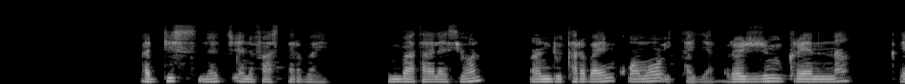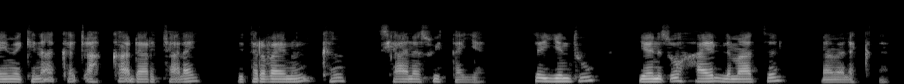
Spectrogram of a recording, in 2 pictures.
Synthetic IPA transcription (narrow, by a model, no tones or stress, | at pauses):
ʔad̪ːisnət͡ʃʼːɛnɨfast̪ʰəɾβajn | ɡ̥ɨmbat̪ʰalajsiho̞n | ʔand̪ut̪ʰəɾβajɪnkʼo̞mo̞jɪt̪ʰːajːa̰lɾeʒɪmkʰɨɾenɨnːa | kʼəjməkʰina̰kʰət͡ʃʼakʰːa̰d̪aɾt͡ʃʰːa̰laj | bɛt̪ʰəɾβajnunkʰɨnf | sijanəsujɪt̪ʰːajːal | t̪ʰɨɨjɪnt̪ʰu | jɛnɨsʼuhajlːɨmat̪ɨ | jamələkːɨ̥t̪ʰal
